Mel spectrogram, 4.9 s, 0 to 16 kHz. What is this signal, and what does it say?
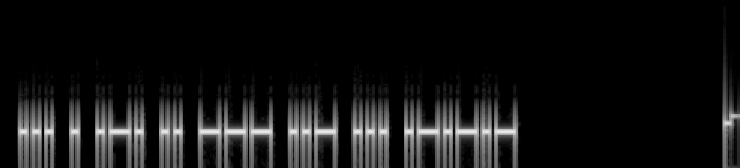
Morse code, heard as a keyed tone, about 28 wpm, 700 Hz. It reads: SERIOUS.
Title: Sentences from Top 1100 Words 28wpm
